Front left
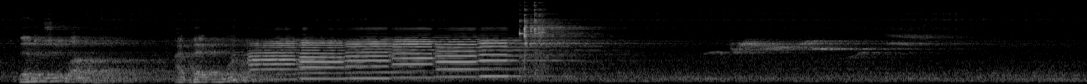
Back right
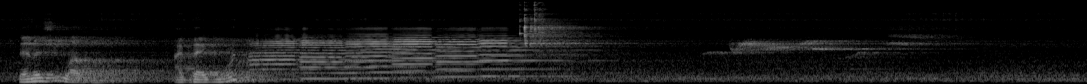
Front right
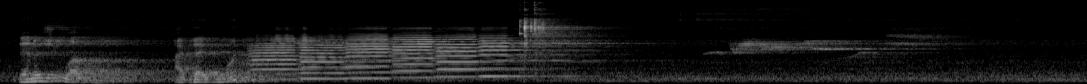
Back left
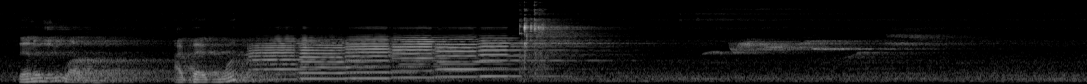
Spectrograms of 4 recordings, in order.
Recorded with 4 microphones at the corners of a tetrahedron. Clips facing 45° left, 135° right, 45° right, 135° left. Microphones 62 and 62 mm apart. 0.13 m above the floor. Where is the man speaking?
150° right, 2.5 m; by 2.4 s 170° left, 3 m.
